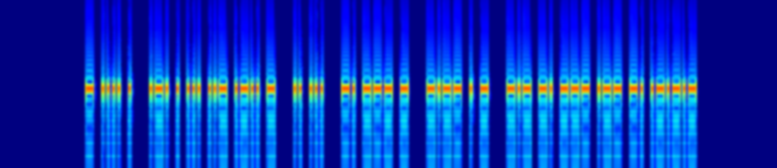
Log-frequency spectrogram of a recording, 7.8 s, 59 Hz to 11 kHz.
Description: Morse code, heard as a keyed tone, about 41 wpm, 700 Hz. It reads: THE RESULT IS NOT YET KNOWN.
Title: Sentences from Top 1000 Words - Review Part 5 - 45wpm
